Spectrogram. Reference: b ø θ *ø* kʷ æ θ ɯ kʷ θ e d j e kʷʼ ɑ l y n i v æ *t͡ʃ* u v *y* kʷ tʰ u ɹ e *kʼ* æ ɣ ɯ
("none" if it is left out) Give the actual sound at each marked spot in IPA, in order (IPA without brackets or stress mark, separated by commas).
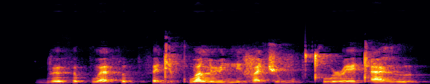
ø, t͡ʃ, u, tʼ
